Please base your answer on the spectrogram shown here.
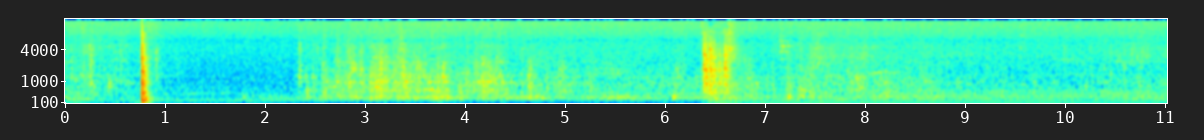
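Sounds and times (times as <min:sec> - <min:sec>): washing machine drum rattling: 0:02.3 - 0:08.5.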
